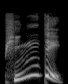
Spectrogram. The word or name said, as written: 品德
